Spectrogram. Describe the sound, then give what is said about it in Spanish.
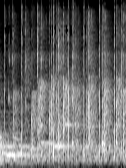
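A crowd applauds steadily, many hands clapping at once in a dense, continuous patter with a few sharper claps standing out, fairly loud throughout, clapping at the preacher's call during a Spanish-language sermon about God. “Vamos, denle un aplauso a”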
